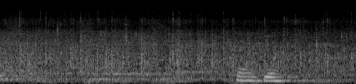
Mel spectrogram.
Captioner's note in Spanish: aplausos de la audiencia; hablando en inglés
